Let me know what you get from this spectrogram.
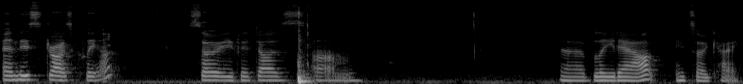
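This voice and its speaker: A woman with a croaky voice hosting a casual painting tutorial, chatting and thinking aloud as she works. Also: lowish voice, completely flat delivery, takes it slowly, long pauses, slight background noise. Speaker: art tutorial host.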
